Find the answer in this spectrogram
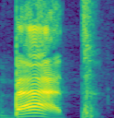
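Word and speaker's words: bath: यानी एक लफ्ज है बाथ ना। इसको अमेरिकन जब पढ़ते हैं ना वह इसको थोड़ा सा लॉन्ग वोवेल बैथ करके पढ़ते हैं। बैथ बैथ पढ़ पढ़ा जाता है और ब्रिटिश इसको बाथ पढ़ते हैं।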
